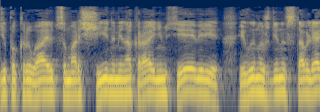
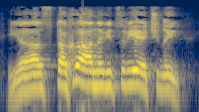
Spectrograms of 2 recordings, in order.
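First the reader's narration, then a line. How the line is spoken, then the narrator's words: Old man nearly shouting. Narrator (Russian): чуть не закричал старик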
